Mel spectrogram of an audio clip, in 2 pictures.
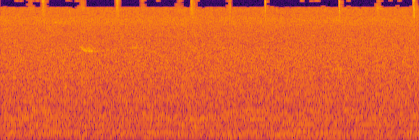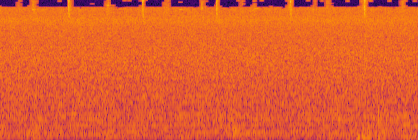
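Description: Steady kitchen background hiss with a faint low hum underneath, unchanging throughout; no distinct knife or cutting sounds stand out.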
